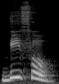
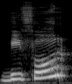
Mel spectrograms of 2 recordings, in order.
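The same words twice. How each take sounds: First: The final r softens into a breathy h. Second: The final r is pronounced fully. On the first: The speaker calls it right. "ആ ആർ ഇ അവിടെ ഒരു എച്ച് ആയിട്ട് മാറുന്നു" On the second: The speaker calls it wrong. "Before എന്ന് പറയരുത്"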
